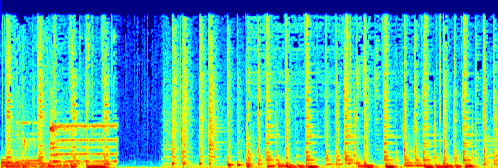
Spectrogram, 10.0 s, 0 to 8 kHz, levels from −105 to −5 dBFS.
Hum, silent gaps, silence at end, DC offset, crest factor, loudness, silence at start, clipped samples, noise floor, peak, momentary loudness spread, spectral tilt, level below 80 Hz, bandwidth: none; none; 0 s; under 0.1%; 16 dB; -19 LUFS; 0 s; under 0.1%; -43 dBFS; -2 dBFS; 9 LU; -6 dB/octave; -20 dBFS; 7.6 kHz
